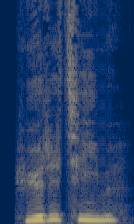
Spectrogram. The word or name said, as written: hyrdetime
